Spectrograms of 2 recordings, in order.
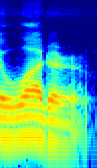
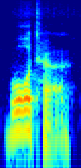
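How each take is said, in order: First: A soft D-like T and an R at the end. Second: A crisp T and no R at the end. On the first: "they will say water, and T sounds like D" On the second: "T is strong and R is silent because British English is non-rhotic"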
